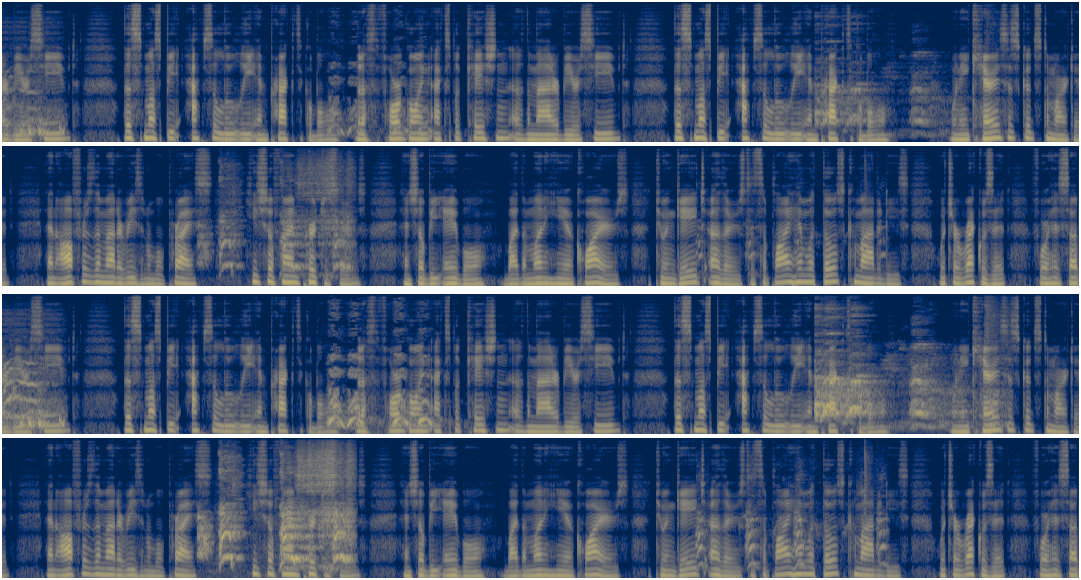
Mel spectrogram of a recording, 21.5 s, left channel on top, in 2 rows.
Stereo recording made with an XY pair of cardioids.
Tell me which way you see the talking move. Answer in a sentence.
You can hear the talking stay in one place.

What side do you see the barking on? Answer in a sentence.
You can hear the barking on the right.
